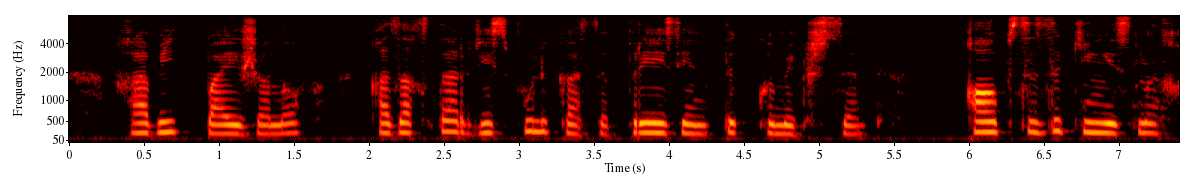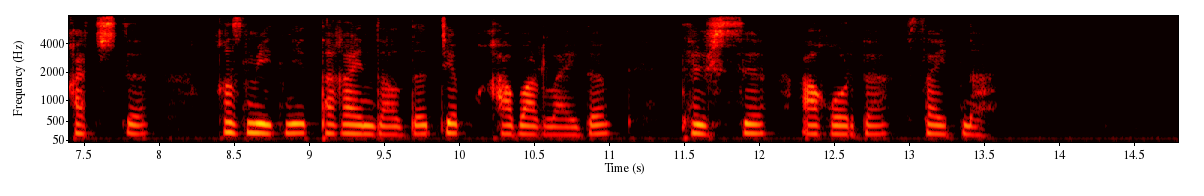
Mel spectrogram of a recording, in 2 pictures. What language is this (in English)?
Kazakh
